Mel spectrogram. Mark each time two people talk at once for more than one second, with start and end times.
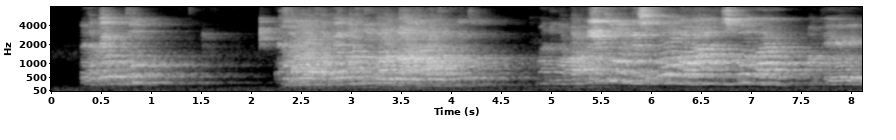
2.3-3.8

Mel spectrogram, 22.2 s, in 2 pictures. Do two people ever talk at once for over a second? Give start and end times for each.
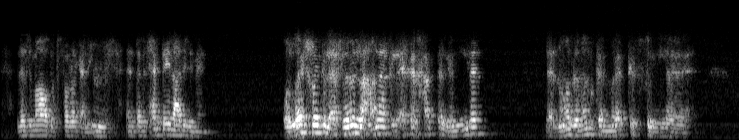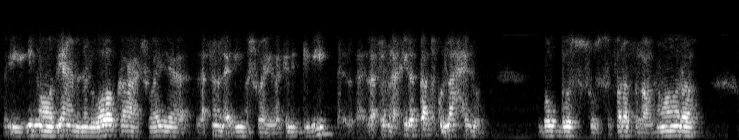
none

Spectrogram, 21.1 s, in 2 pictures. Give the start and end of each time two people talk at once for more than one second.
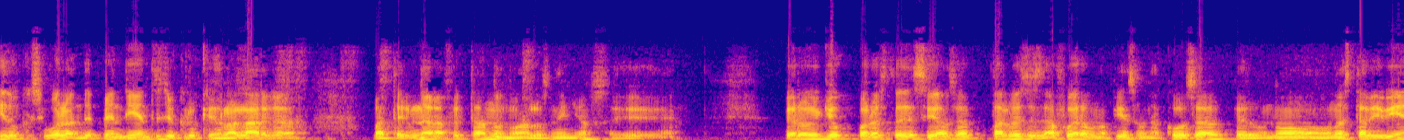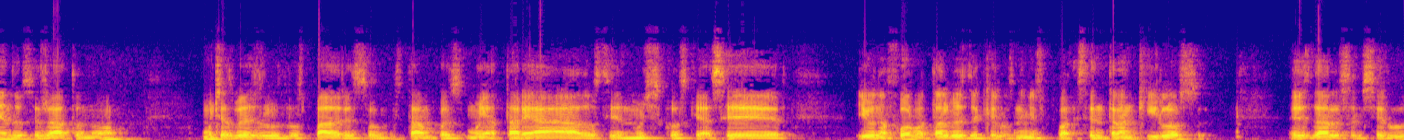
none

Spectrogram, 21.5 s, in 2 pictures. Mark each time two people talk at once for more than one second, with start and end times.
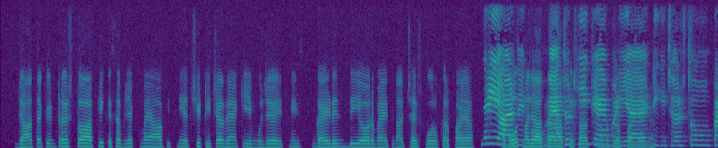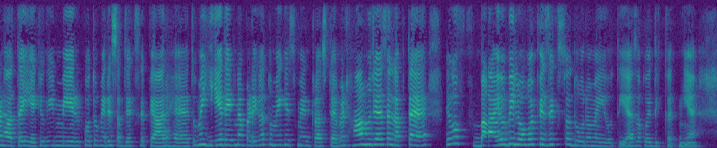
7.5-9.8

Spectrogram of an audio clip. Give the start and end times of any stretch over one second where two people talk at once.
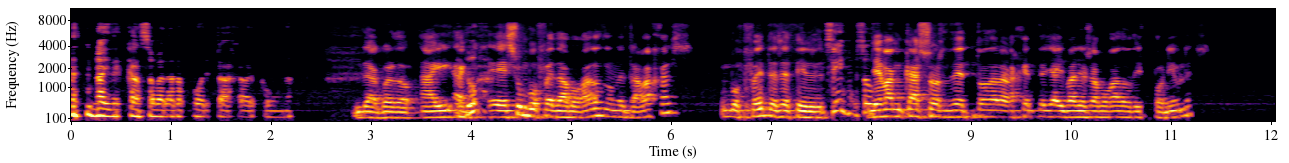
none

